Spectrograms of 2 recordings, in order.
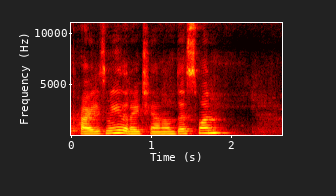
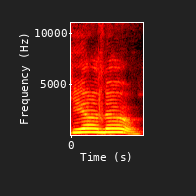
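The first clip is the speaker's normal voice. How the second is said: sassy refusal; 8 semitones higher, 8 dB louder than usual. Retold or imitated. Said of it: "I'm like".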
